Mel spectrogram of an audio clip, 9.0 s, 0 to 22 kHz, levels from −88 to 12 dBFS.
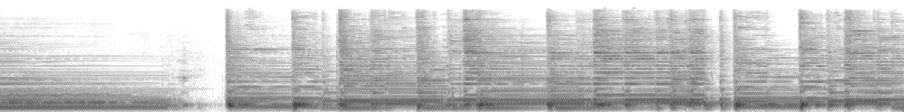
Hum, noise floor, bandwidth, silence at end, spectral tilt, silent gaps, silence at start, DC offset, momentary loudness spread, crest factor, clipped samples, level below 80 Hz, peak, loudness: none; -48 dBFS; 16.5 kHz; 0 s; -5 dB/octave; none; 0 s; under 0.1%; 9 LU; 18 dB; under 0.1%; -70 dBFS; -10 dBFS; -29 LUFS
